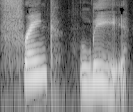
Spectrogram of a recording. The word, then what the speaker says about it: Frank Li: Frankly, in the title, is spelled F-R-A-N-K-L-I, but it's actually about Frank Lee, L-I.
